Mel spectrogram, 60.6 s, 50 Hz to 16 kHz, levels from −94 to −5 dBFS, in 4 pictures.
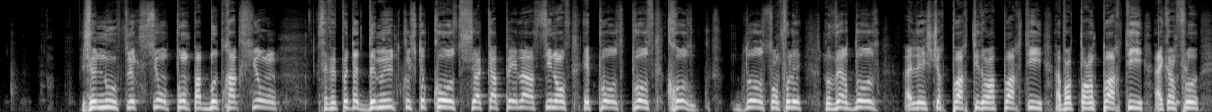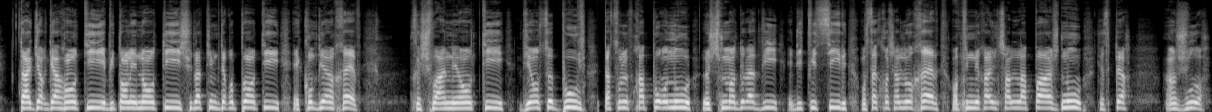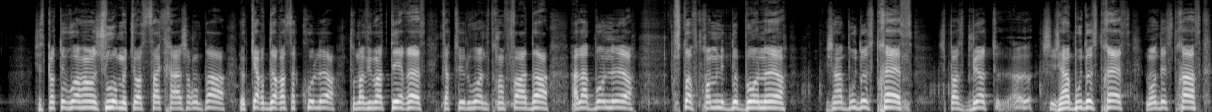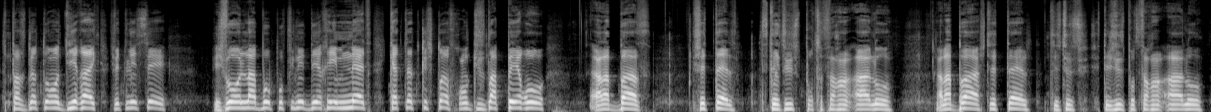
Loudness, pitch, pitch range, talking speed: -21 LUFS, 190 Hz, 175-200 Hz, 190 wpm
